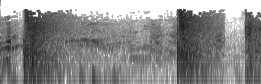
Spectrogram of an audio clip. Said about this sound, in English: Prison officials fired into the air to disperse the growing crowd before putting Nyanzi into a van and taking her back to jail.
